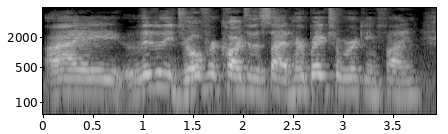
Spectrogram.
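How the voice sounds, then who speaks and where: A man's voice: a little high, normal speed, a little hiss or hum. Earnest man telling a storytime vlog. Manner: animated retelling, acts out dialogue; earnest, addresses viewers directly. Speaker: vlogger.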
